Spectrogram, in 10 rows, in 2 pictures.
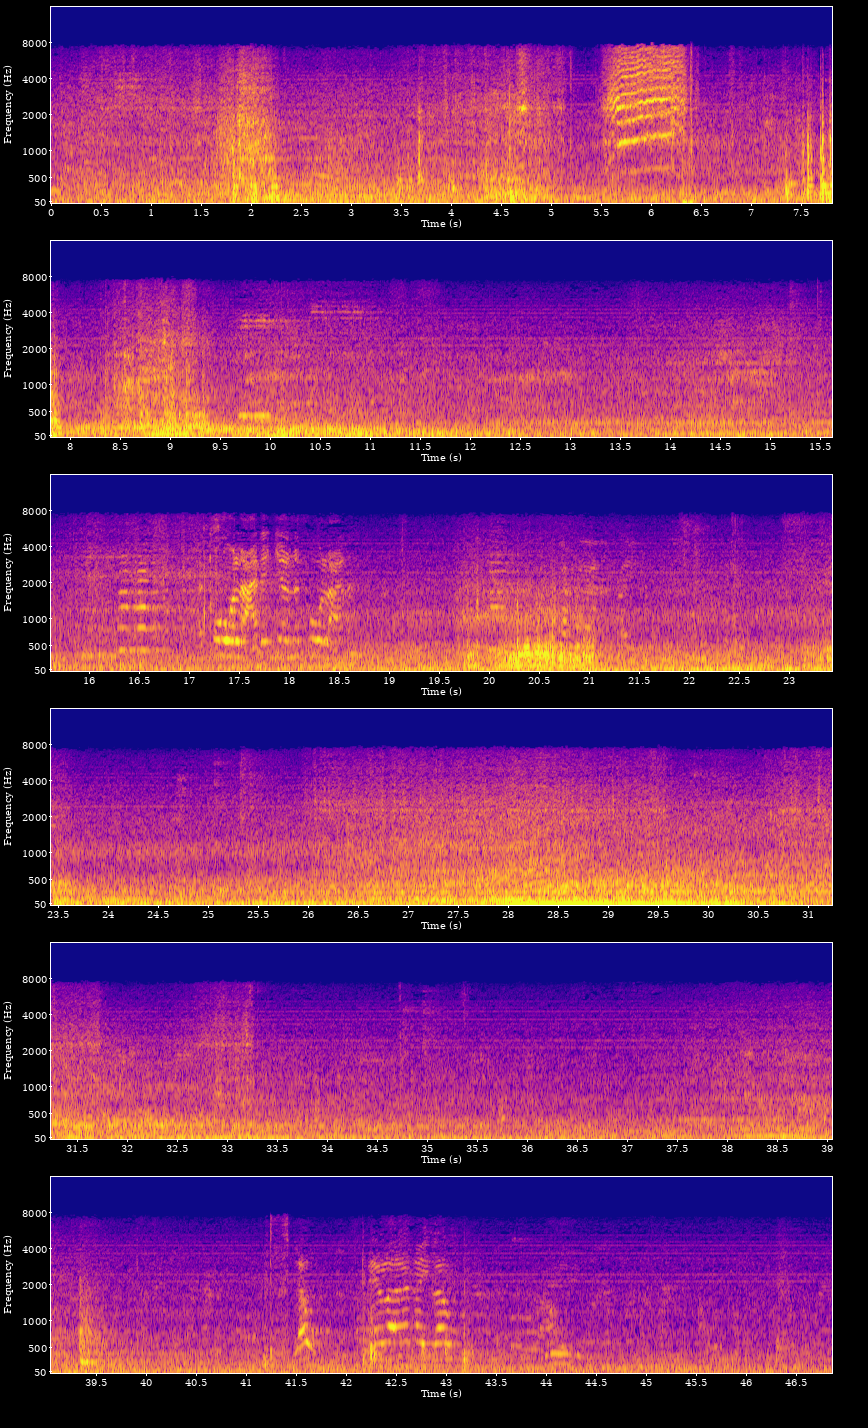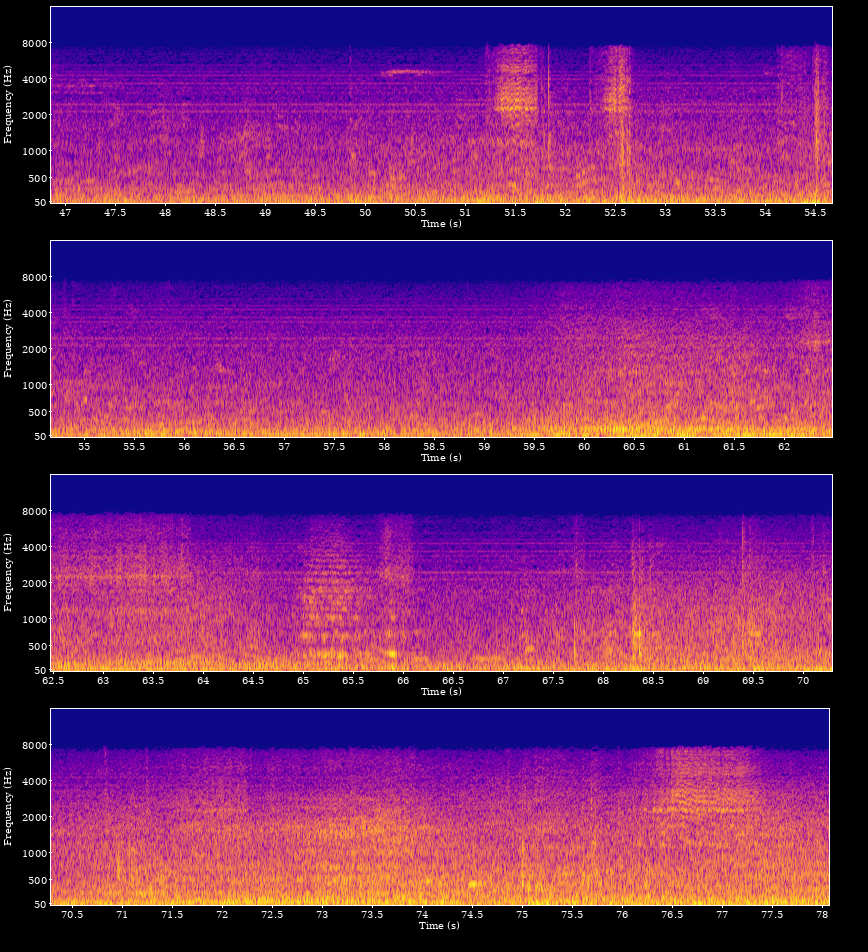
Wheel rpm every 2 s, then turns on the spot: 30, 10, 40, 40, 0, 0, 0, 0, 20, 0, 0, 0, 0, 30, 40, 20, 20, 0, 0, 0, 0, 0, 0, 0, 0, 0, 0, 0, 0, 0, 0, 30, 10, 10, 0, 10, 10, 0, 50.
0-2 16-18 26-34 62-64 70-72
